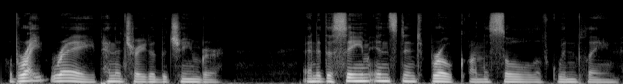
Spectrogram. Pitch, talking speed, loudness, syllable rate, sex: 125 Hz, 165 wpm, -19 LUFS, 4.8 syllables/s, male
